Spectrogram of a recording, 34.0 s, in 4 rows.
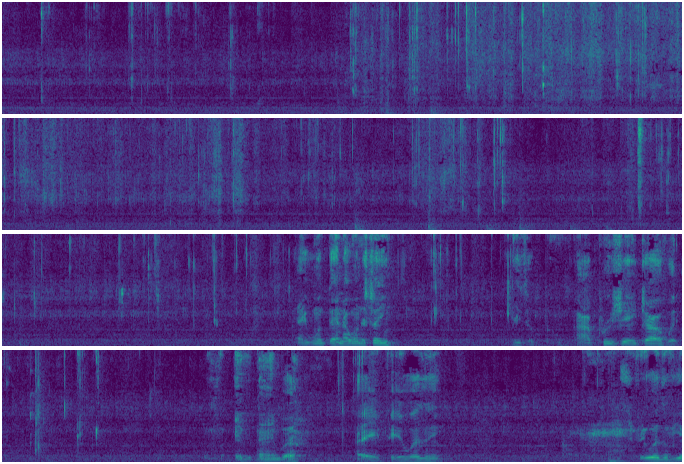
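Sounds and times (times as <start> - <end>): steady low hum: 0.0 - 34.0
mouth chewing: 0.4 - 15.0, 16.3 - 20.7, 22.0 - 23.5, 25.6 - 27.5
crisp potato chip crunches: 4.3 - 12.9.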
